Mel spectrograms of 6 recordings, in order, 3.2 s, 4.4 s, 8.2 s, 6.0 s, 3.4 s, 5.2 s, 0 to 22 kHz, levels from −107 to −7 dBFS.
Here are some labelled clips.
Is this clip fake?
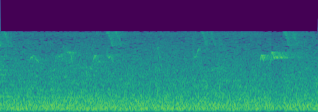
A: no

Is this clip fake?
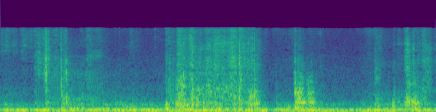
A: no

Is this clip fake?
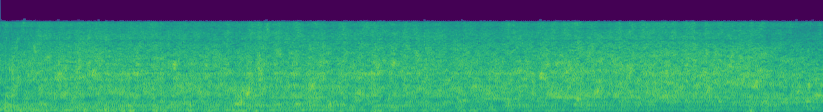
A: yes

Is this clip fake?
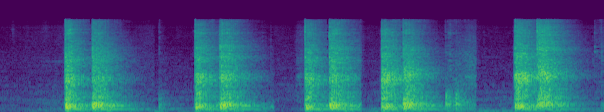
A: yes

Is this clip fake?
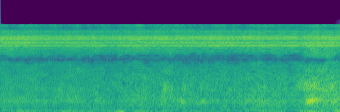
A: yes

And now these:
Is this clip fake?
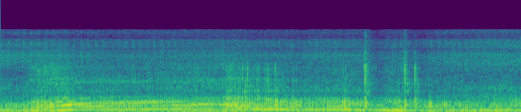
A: yes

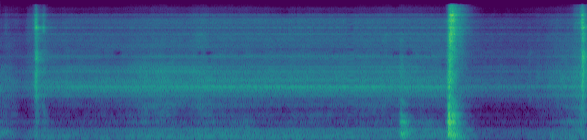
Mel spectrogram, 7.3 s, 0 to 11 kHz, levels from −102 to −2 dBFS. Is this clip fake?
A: yes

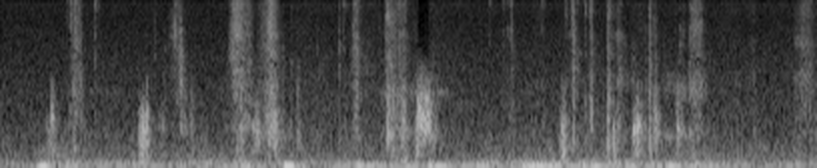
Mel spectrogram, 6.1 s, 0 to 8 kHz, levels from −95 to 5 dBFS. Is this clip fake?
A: no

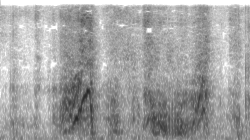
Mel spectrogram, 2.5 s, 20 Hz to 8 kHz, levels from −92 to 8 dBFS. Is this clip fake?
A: no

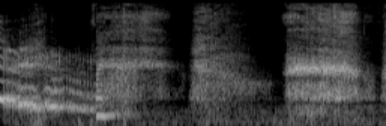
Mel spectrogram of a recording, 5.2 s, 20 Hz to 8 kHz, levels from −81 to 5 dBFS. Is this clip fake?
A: yes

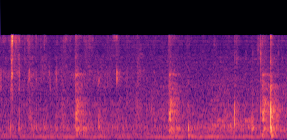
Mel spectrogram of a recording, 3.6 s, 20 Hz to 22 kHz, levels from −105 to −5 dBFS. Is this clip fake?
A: yes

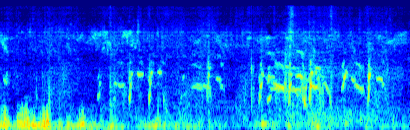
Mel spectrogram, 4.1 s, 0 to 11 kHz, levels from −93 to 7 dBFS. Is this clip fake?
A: yes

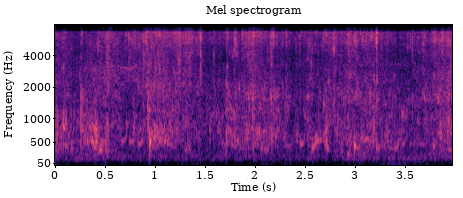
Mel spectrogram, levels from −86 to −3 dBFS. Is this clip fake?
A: no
